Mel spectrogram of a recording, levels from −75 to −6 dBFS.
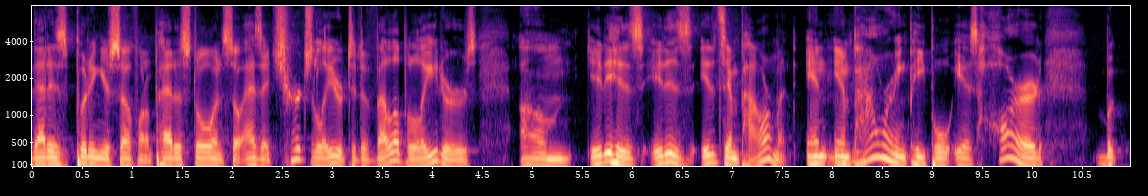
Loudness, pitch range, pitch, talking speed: -16 LUFS, 100-125 Hz, 110 Hz, 160 wpm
